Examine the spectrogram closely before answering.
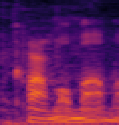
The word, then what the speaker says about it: Caramel Mama: Because you were sick of hearing people pronounce it caramel. Which I just did up in question 1. For whatever reason, I was like, let me say this that way. Just- Okay. It's caramel mama.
